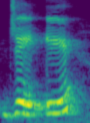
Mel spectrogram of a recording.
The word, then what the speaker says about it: ja: Now, even though the spelling says J-A, which should be ja, but it ain't ja, we all know that, yes? So, the pronunciation is ja, J-A, ja, and ja in English means yes, yes.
